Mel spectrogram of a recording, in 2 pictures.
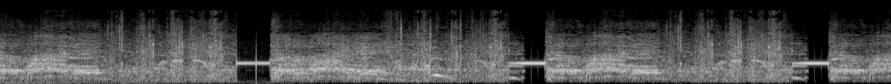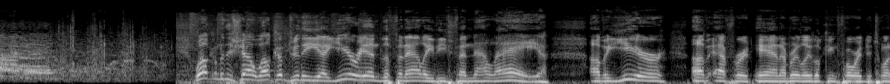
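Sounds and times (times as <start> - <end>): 
large crowd chanting a slogan in unison: 0.0 - 10.7
short electronic beep: 2.4 - 2.8, 5.1 - 5.5, 7.9 - 8.3
speech: 11.0 - 17.8.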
